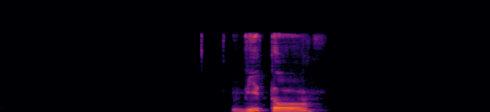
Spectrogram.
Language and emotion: Russian, neutral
